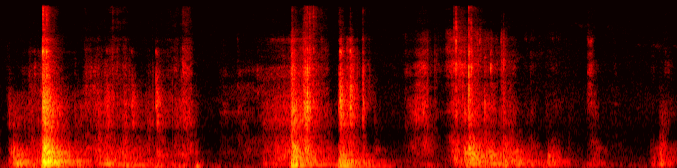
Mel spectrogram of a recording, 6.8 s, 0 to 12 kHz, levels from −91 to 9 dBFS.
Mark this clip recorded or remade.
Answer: recorded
